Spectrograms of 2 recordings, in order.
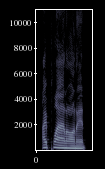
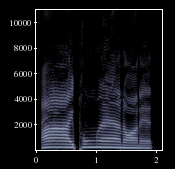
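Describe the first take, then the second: First: Said in the usual way. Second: I plan on it, drawn out very slowly; slow menacing. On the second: Acted. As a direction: savour each word of I plan on it.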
